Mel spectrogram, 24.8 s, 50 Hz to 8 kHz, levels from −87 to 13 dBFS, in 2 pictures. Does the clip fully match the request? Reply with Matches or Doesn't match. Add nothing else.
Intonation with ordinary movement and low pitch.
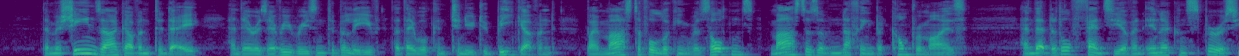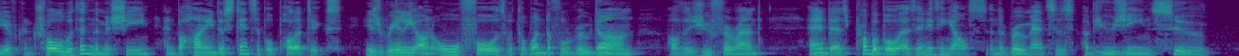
Doesn't match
